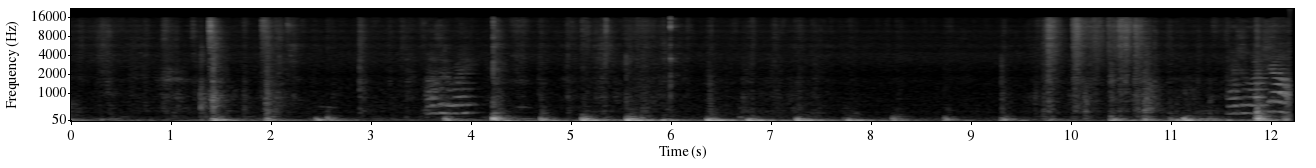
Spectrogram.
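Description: Thumps of children running and stepping across a wooden floor and an inflatable gymnastics mat, a quick run of steps in the middle. A brief voice comes in about four seconds in.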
